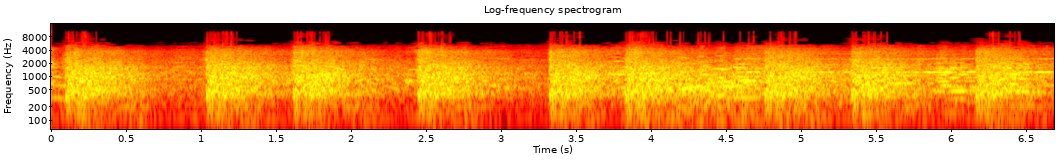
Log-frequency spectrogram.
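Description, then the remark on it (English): A rapid exchange of gunshots between outlaws and a sheriff with his deputies, who return fire from behind sheltering rocks: about nine loud, sharp cracks fired in quick irregular succession, each trailing into a rumbling echo that barely fades before the next shot lands. “They fired as they rolled, but their bullets splattered harmlessly off rocks that sheltered the lawmen. And the sheriff and his deputies returned the fire.”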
